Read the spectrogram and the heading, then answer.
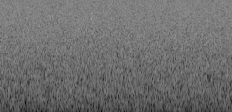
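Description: A steady, dense rush of water roars without a break, like a powerful waterfall. The broad hiss stays constant throughout, with no voices.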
